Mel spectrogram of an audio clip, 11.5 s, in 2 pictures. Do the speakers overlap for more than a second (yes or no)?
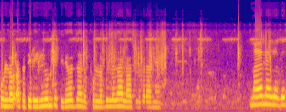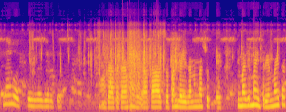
no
